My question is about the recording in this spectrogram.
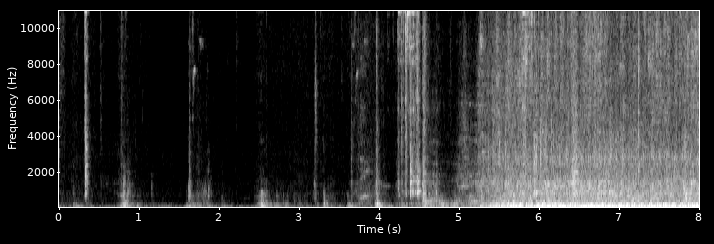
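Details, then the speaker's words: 1979 VW bus with twin 44 carb conversion, big heads, Scat 35 cam, 2100 kit and electronic ignition, sat about a week, gas pedal pumped twice: clicks, short crank, catches promptly into even idle; oil light blinks briefly; healthy cold start. "And she cranks right up. So the oil light blinked there a little bit."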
